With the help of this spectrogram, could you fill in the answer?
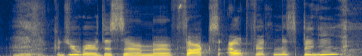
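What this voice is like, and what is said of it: Cartoon frog character voice. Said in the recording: “let's hear your best Kermit the Frog accent.”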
